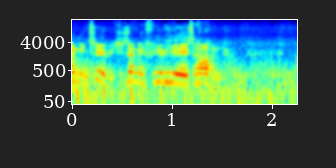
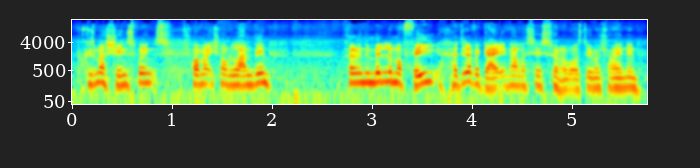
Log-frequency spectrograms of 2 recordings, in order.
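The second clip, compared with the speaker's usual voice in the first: breathy, loud talk mid-run; speaking while jogging; 5 dB louder than usual. Real, not acted. Talks while running, loud.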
